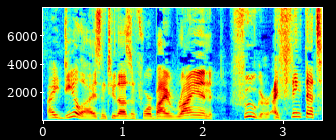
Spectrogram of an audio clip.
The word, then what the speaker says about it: Fugger: Ripple was first idealized in 2004 by Ryan Fugger. I think that's how it's pronounced. I've heard it pronounced Fugger and Fugger. I think it's Fugger, even though that's not what it looks like.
